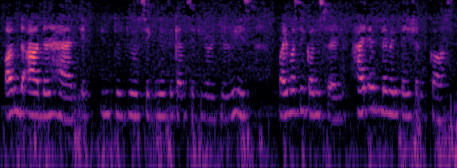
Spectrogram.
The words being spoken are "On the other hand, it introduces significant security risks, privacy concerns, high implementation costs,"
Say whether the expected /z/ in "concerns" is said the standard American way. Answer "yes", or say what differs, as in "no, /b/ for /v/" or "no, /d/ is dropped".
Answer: no, /z/ is dropped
